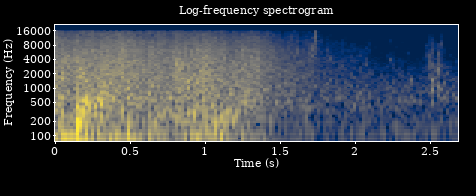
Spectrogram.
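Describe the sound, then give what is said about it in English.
Steady wash of water rushing past a boat on the Mississippi River, a broad hiss that is loud at first and then eases to a softer flow, with a faint splash near the end. “It is a lovely day on the river.”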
